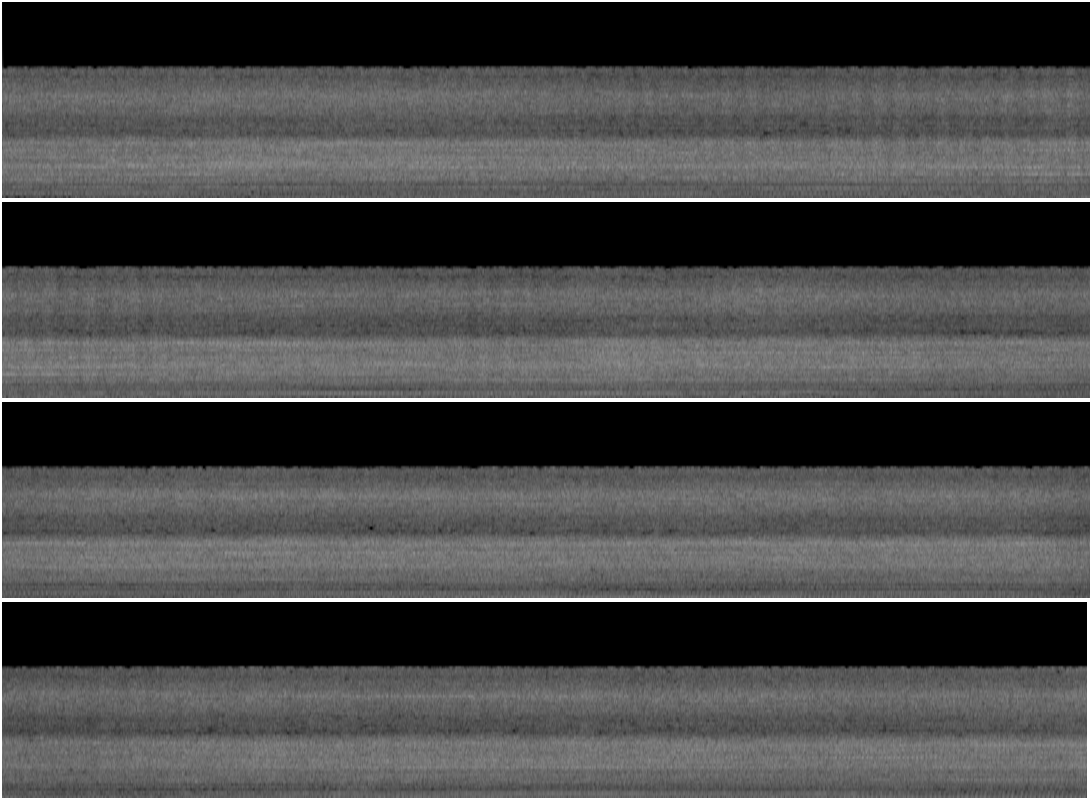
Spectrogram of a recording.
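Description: Stone-cutting bridge saw running with its blade cutting blocks of honeycomb calcite: a steady, loud, high-pitched grinding.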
